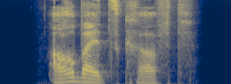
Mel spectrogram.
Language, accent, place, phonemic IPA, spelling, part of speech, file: German, Germany, Berlin, /ˈaʁbaɪ̯t͡sˌkʁaft/, Arbeitskraft, noun, De-Arbeitskraft.ogg
- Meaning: 1. worker, employee 2. labor force, manpower 3. workforce 4. labour power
